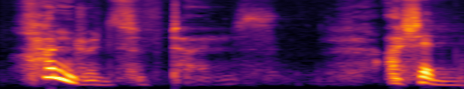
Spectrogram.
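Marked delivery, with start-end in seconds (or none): 0.1-1.8 whisper. Retold or imitated. Man answers pastor, retold.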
